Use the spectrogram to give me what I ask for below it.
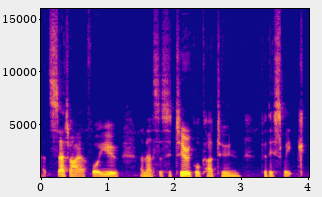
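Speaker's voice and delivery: normal talking voice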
